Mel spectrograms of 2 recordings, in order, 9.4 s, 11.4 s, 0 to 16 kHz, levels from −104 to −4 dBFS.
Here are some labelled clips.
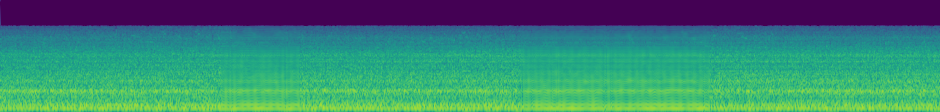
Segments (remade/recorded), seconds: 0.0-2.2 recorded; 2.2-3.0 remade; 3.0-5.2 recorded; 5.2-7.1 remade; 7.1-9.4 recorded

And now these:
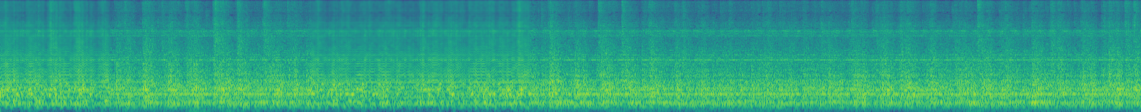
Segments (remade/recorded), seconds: 0.0-1.1 remade; 1.1-3.1 recorded; 3.1-5.3 remade; 5.3-11.4 recorded

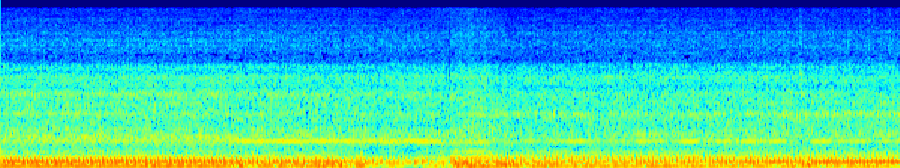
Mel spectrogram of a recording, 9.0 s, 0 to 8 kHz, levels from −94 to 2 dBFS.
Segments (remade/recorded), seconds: 0.0-3.8 recorded; 3.8-5.7 remade; 5.7-9.0 recorded

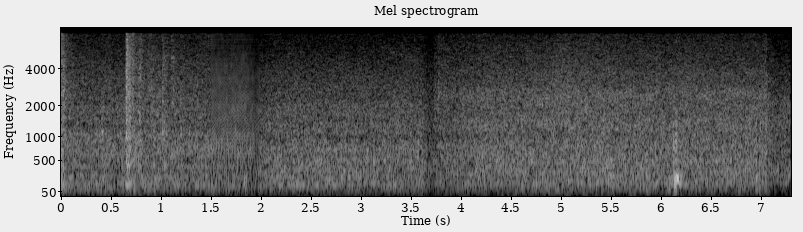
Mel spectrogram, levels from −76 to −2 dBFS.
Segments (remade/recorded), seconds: 0.0-1.5 recorded; 1.5-2.0 remade; 2.0-7.3 recorded

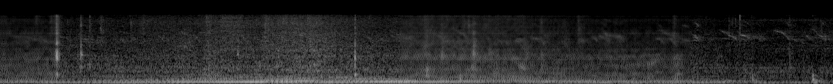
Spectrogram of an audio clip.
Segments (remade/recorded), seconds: 0.0-0.6 remade; 0.6-4.0 recorded; 4.0-6.9 remade; 6.9-8.3 recorded

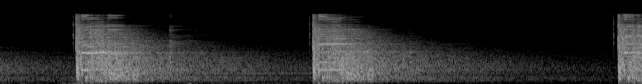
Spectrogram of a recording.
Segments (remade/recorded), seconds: 0.0-6.4 recorded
